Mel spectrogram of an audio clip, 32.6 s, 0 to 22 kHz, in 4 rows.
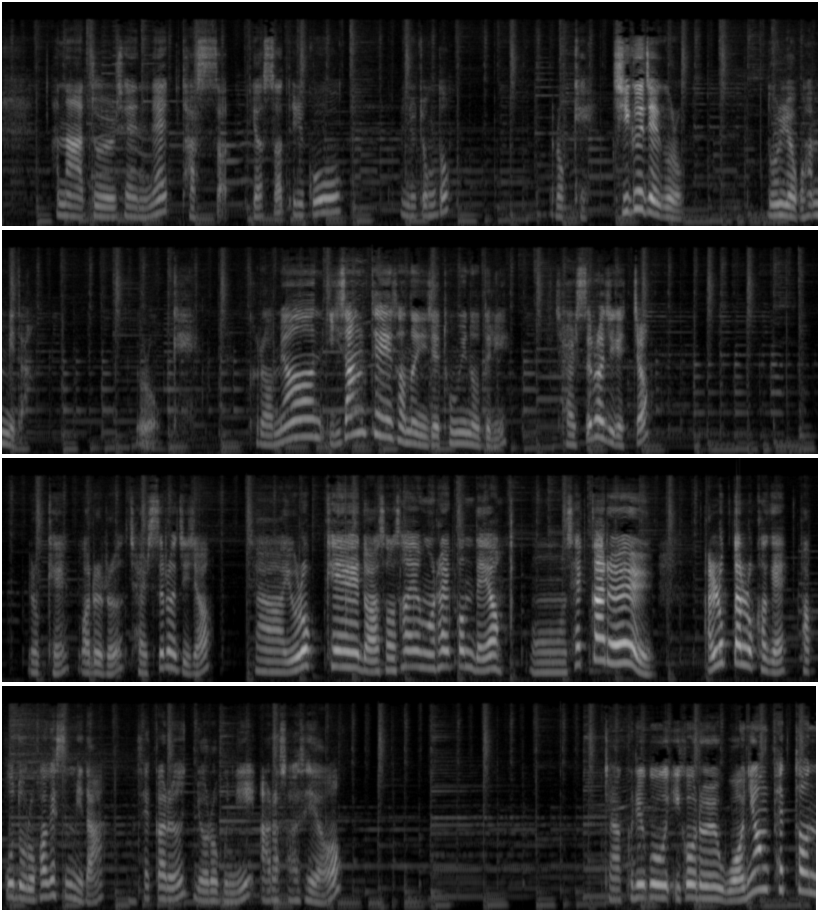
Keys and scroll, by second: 0.5 Up, 0.8 Up, 1.1 Up, 1.4 Up, 1.8 Up, 2.5-8.3 Up.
